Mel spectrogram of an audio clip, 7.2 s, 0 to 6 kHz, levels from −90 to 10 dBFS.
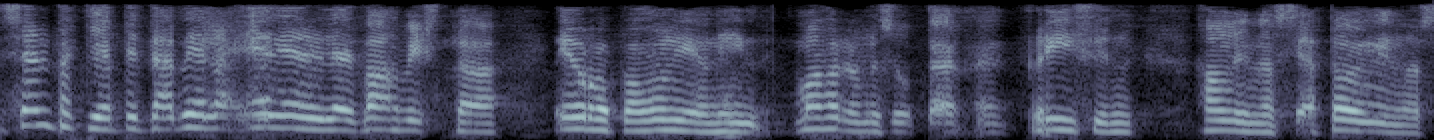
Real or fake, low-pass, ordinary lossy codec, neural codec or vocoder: fake; 5.4 kHz; MP3, 48 kbps; codec, 44.1 kHz, 2.6 kbps, DAC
